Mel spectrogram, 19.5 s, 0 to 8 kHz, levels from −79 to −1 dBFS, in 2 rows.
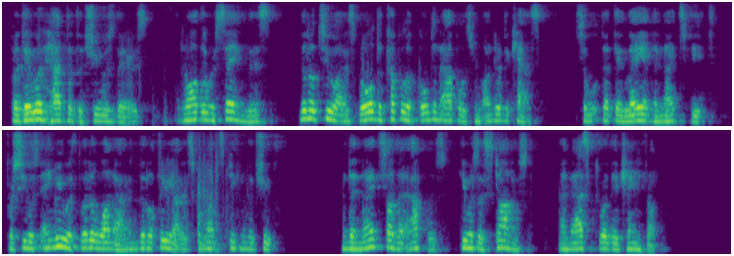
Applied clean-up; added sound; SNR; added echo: neural mask model DeepFilterNet 3.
